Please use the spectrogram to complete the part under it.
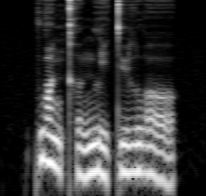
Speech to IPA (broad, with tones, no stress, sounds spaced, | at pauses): k w ɑ˥˨ ŋ kʰ ɤ˨˦ ŋ l i˨˩ t̪ y˦ l w ɔ˥˨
